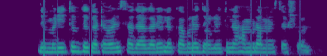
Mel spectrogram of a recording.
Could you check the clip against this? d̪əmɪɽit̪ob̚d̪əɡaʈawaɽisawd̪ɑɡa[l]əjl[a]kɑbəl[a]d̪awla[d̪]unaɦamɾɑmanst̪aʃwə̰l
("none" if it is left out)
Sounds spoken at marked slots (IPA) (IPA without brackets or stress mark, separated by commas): ɽ, a, a, t̪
